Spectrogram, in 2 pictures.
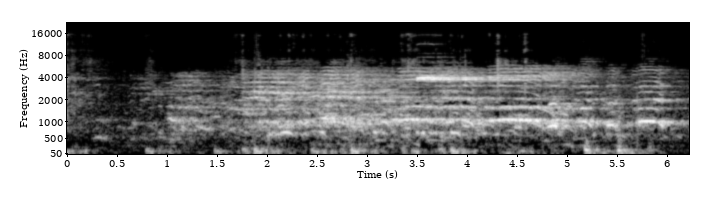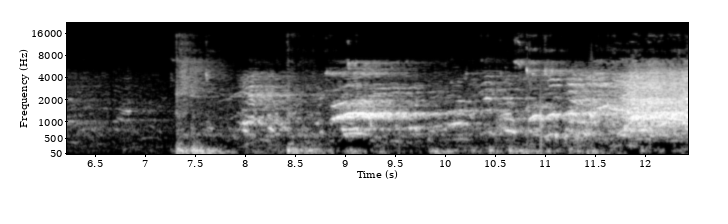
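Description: Young women players call out to each other on the court.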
